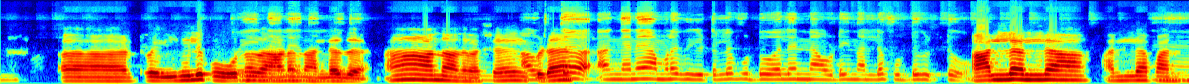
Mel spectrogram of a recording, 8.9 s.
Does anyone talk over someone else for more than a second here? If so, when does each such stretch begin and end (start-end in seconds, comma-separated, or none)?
none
